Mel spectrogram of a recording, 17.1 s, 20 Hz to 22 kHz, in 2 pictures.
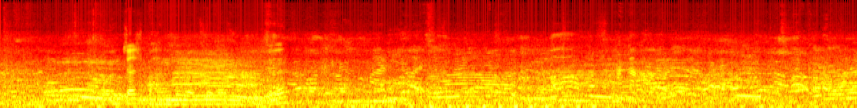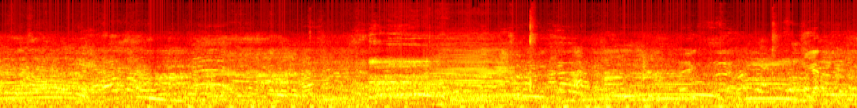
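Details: Bulls at a livestock market in Chattogram, Bangladesh, on 17 August 2024, where farmers buy farm-suitable bull cattle. Several drawn-out, harmonic moos rise and fall in overlapping succession over a dense crowd of bargaining voices.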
